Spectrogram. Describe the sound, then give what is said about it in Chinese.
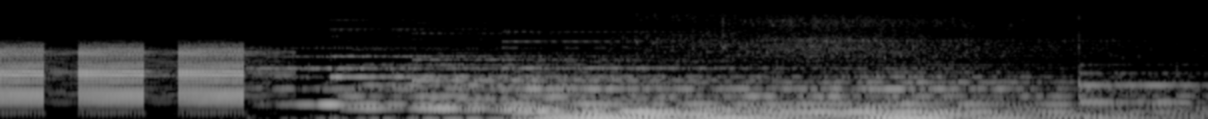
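A robot's system warning alarm: three loud buzzing beeps in quick succession, then a long, wavering, layered electronic drone. “就在爸爸下车后不久，瑞博的系统发出了警告的声音。”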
